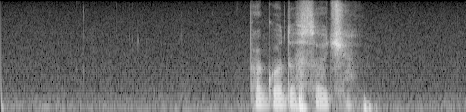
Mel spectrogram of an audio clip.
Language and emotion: Russian, neutral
